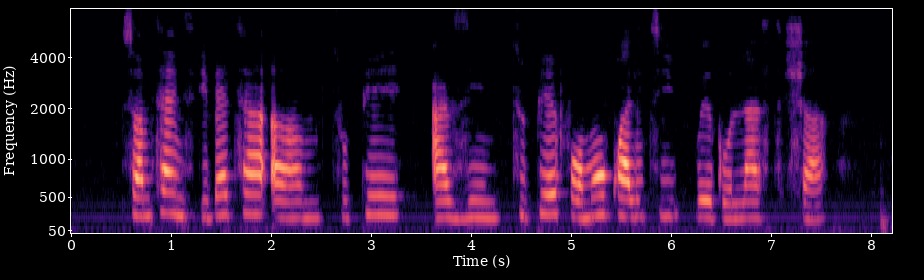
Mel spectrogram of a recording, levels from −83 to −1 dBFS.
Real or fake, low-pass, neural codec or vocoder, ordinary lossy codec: real; none; none; none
